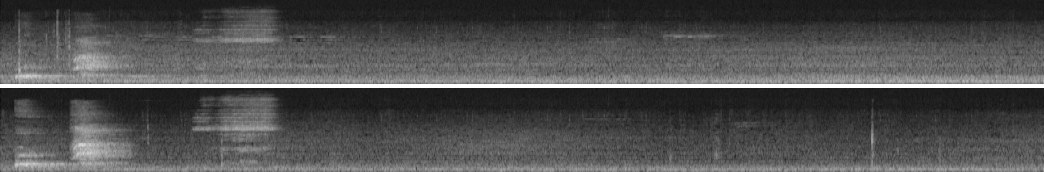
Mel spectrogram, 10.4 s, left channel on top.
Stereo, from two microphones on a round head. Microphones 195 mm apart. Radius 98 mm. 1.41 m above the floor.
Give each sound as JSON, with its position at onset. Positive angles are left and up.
{"t": 0.1, "sound": "a shout", "side_deg": -65, "distance_m": 1.5}
{"t": 1.9, "sound": "a hiss", "side_deg": -30, "distance_m": 1.5}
